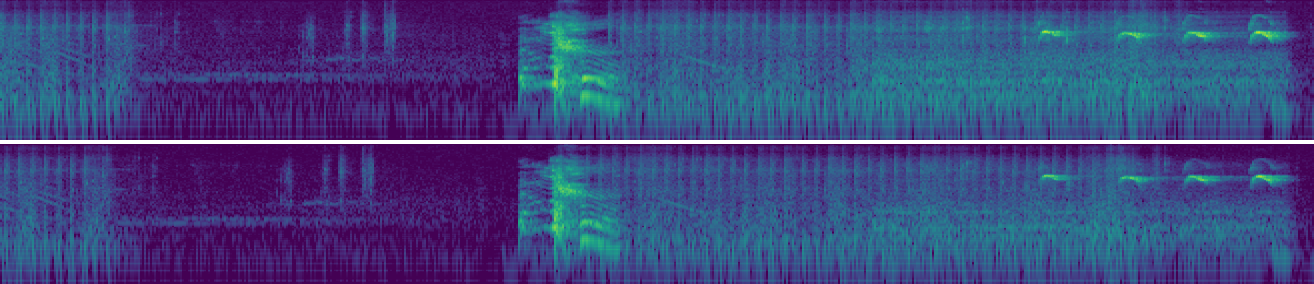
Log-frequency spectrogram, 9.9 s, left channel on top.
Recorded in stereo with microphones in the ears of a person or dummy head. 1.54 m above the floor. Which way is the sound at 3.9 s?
5° right (ahead or behind).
